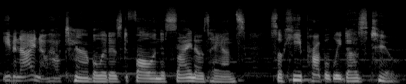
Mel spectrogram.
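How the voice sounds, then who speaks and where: An actress playing a confident, easygoing, tough mercenary in a video game, with a breezy, informal, streetwise manner. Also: female voice, sits low, quick pace, soft background music, natural voice. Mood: brisk, satisfied. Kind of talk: casual video game dialogue acting.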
